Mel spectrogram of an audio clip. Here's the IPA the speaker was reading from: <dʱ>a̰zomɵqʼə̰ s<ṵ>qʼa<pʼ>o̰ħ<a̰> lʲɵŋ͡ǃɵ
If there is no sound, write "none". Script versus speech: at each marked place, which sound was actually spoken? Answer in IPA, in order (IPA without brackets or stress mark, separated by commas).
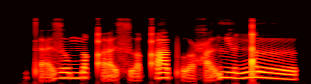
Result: tʼ, o̰, pʼ, ə̰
